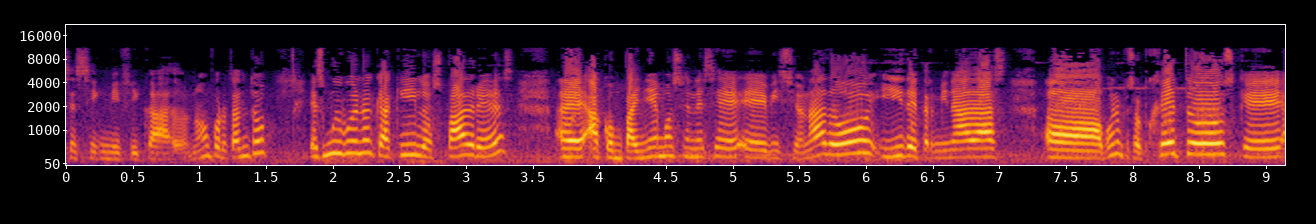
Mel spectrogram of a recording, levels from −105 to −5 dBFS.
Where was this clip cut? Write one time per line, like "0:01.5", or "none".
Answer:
none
